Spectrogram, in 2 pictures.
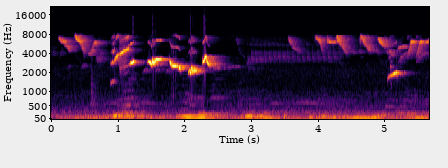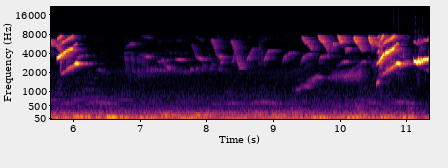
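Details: Oriental magpie-robin (black-breasted kacer) song used to set other magpie-robins singing: scattered high, rapid chirps and short slurred whistles in bursts, with a steady low rumbling hum beneath.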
